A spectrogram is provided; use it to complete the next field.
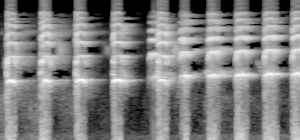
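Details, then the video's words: Asian koel lure sound for slingshot hunters: a fast, harsh series of about ten clipped, squawking notes, roughly three per second, loud and evenly spaced with no other sounds. "Tiếng Tu Hú Mồi"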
